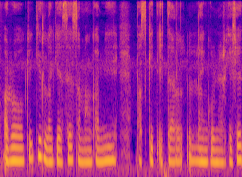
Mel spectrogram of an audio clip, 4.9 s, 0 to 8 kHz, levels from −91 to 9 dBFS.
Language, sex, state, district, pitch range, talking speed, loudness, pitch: Nagamese, female, Nagaland, Kohima, 175-190 Hz, 150 wpm, -16 LUFS, 180 Hz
